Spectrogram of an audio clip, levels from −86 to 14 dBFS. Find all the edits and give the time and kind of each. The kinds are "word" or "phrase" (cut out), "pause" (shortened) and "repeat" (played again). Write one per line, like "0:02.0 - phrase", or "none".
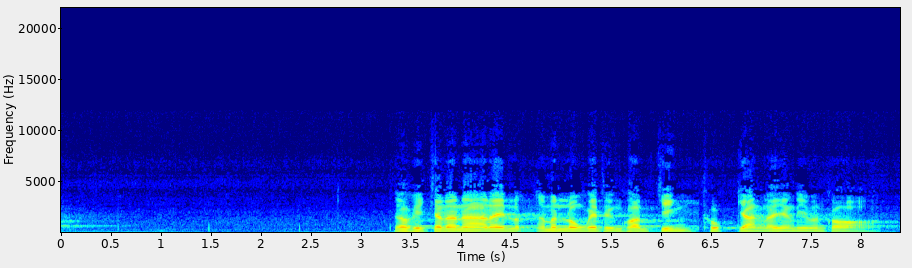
0:06.4 - pause

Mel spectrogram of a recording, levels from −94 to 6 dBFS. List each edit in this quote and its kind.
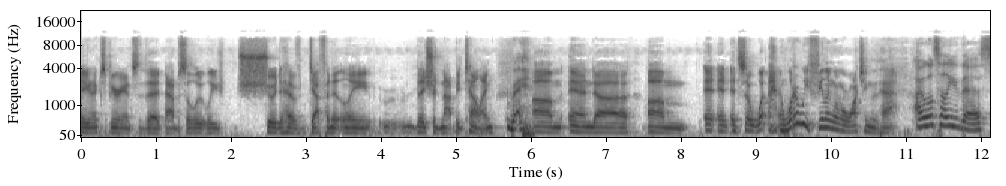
0:07.4 - pause

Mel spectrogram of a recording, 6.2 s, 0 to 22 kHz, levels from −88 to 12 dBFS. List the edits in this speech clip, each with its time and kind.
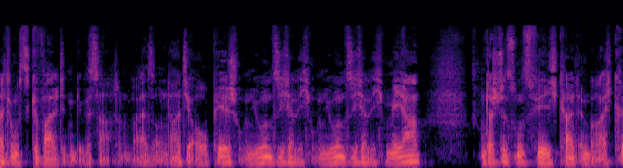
0:03.1 - repeat

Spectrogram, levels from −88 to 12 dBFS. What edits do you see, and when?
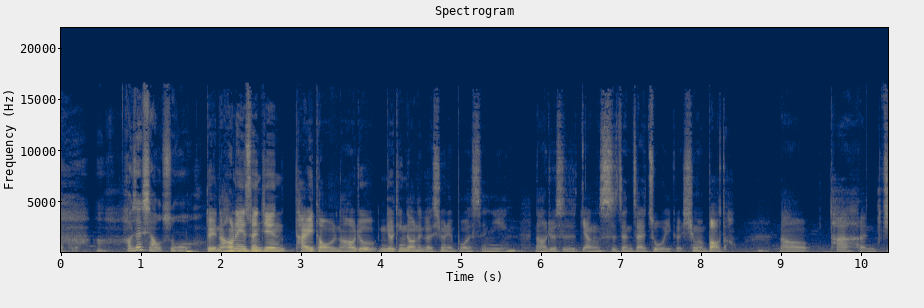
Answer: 0:05.9 - pause

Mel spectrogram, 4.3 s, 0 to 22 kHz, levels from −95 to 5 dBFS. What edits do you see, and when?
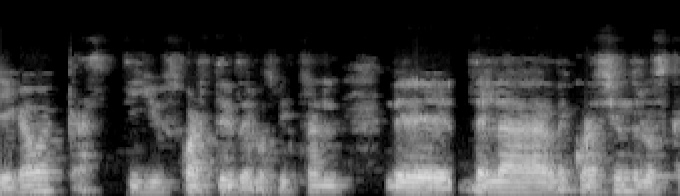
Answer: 0:01.1 - word
0:01.5 - word
0:02.8 - word

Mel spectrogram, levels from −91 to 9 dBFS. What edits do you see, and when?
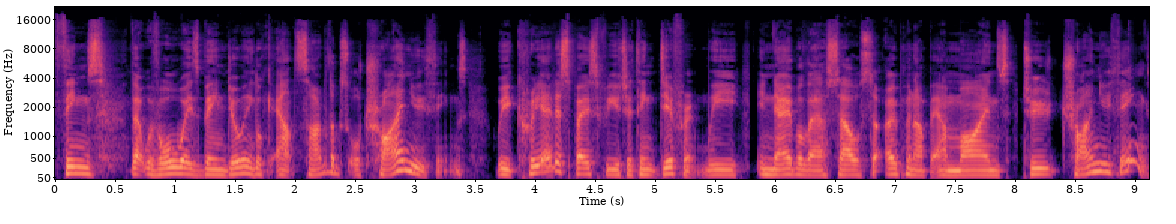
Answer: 0:01.6 - word
0:02.4 - word
0:05.8 - pause
0:08.0 - pause

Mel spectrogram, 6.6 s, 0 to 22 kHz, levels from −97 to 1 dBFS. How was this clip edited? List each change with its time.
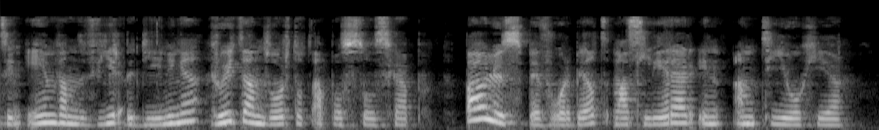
0:00.9 - word
0:01.6 - word
0:03.3 - pause
0:04.6 - word

